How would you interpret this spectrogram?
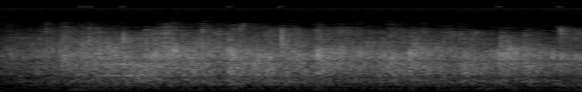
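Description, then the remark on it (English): A crowd at a church event applauds steadily to welcome a pastor, a dense, even wash of many hands clapping at once with a few sharper claps standing out, sustained without any talking over it. “I always tell people don't clap until it's over, because you don't really know if it's going to be any good.”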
